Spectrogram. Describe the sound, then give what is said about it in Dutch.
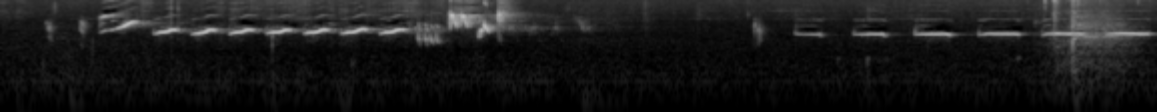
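Birds singing among reeds: a quick run of bright, clear whistled chirps, a short pause, then a second run of similar high, evenly spaced notes. No voices are heard. “Lekker genieten van het riet en de vogels die hier zitten.”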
